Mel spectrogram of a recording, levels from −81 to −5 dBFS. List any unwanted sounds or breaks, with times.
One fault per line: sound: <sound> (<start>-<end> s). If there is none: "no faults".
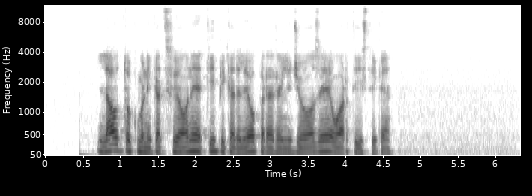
no faults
